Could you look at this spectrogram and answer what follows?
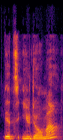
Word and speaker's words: Udoma: It's Udoma. Great. That's the way I've actually been pronouncing it, is Udoma. That's the American pronunciation.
